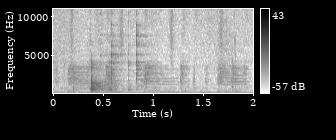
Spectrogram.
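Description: A single clink of a plate being set down on a stone counter as a cake is turned out of a silicone mould, over soft background music.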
